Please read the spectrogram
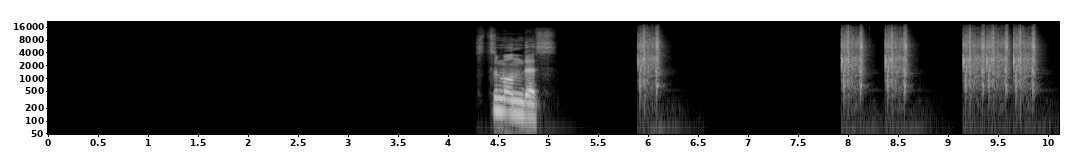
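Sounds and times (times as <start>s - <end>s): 
speech: 4.3s - 5.1s
single-lens reflex camera shutter clicks: 5.9s - 6.2s, 8.0s - 10.0s.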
